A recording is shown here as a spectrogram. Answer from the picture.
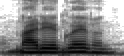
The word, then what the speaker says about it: Nadiia Glavin: Just Google Nadiia Glavin. Two I's in my name. That's because in my language, it's spelled in Cyrillic. So when you translate to English, it creates that extra I.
